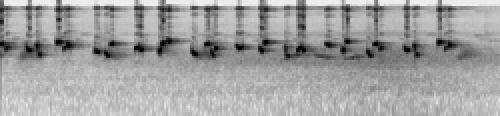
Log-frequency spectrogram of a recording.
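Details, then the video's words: Long, chatty song of a Yellow-vented bulbul in 'ropel panjang' style: quick, slurred, bouncing notes at a brisk pace over a noticeable background hiss. "BURUNG TRUCUKAN GACOR ROPEL PANJANG"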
